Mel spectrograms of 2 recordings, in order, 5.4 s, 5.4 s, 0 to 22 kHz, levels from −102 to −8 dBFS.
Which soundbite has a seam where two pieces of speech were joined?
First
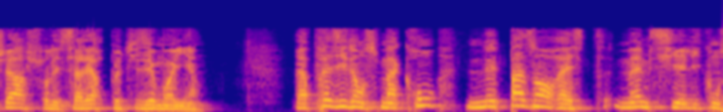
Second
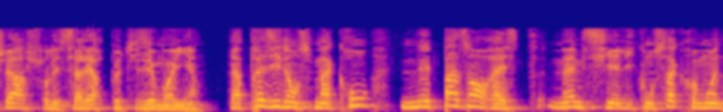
second; 1 cut; at 1.6 s

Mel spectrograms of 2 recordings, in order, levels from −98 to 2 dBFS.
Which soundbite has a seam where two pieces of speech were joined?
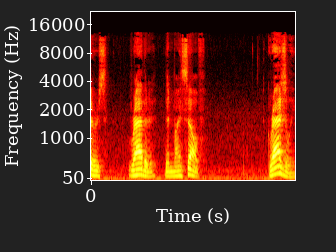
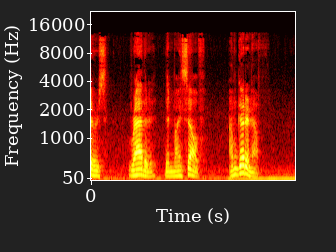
second; 1 cut; at 2.7 s

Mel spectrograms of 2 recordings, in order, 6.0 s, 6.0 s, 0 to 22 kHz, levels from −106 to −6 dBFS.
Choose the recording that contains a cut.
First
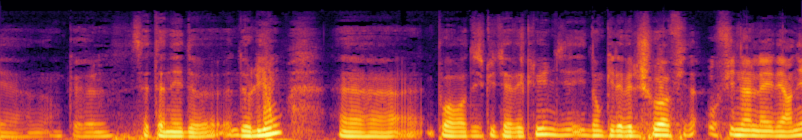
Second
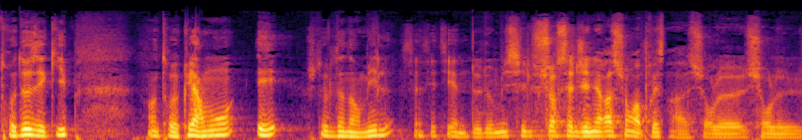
second; 2 cuts; at 3.5 s, 5.0 s

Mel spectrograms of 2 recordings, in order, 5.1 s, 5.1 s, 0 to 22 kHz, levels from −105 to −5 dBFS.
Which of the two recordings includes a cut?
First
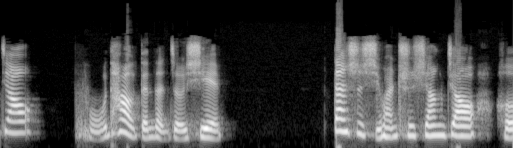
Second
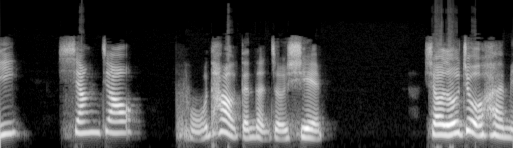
second; 1 cut; at 4.1 s

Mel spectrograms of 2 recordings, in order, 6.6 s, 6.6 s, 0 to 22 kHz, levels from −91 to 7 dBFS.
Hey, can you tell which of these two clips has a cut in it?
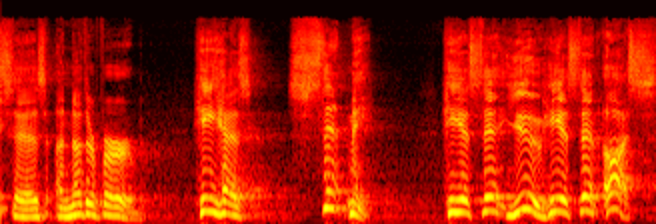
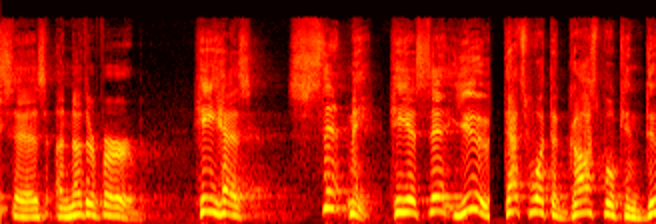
second; 2 cuts; at 3.8 s, 4.9 s

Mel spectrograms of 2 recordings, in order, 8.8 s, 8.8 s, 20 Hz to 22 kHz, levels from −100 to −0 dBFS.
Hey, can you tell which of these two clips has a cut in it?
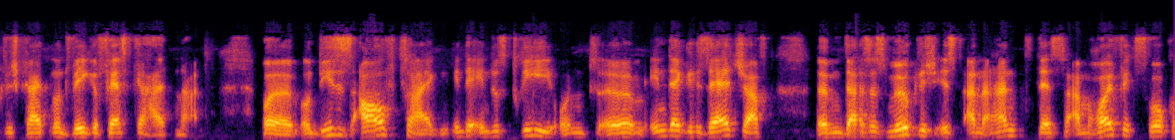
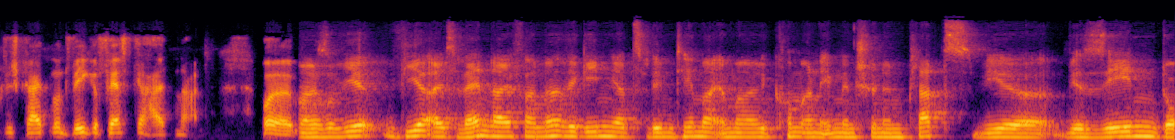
second; 2 cuts; at 2.2 s, 5.7 s

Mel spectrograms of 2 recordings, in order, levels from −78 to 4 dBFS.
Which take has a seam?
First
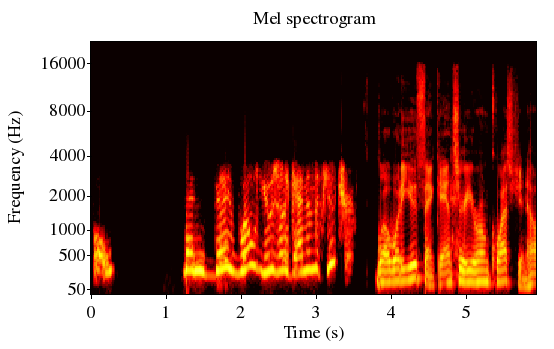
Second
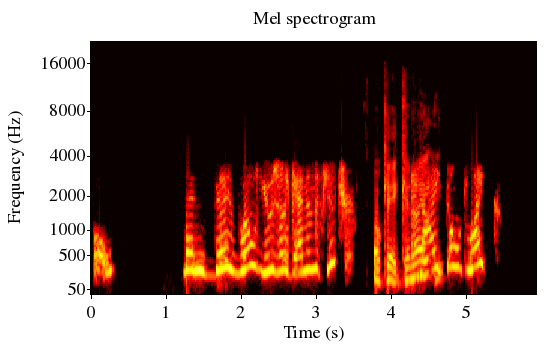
first; 1 cut; at 3.7 s

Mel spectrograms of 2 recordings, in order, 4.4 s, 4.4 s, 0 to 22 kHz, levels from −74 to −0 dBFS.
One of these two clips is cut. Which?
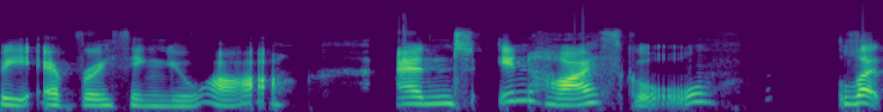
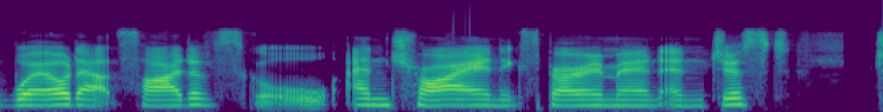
first; 1 cut; at 1.9 s

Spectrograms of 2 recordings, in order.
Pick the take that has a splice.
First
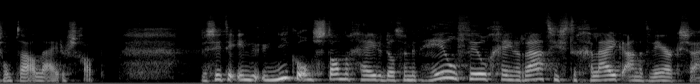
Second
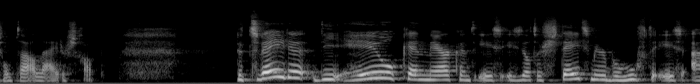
first; 1 cut; at 2.0 s

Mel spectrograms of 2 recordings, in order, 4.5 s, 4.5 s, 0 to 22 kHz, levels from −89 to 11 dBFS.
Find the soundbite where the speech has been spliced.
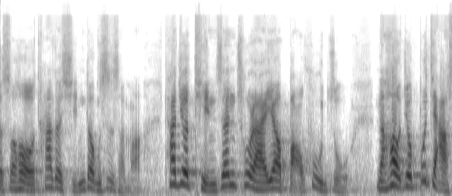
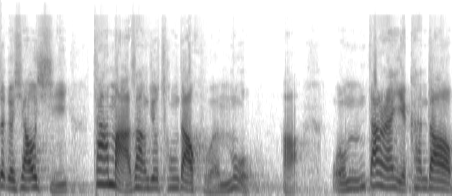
second; 1 cut; at 3.2 s

